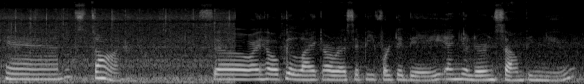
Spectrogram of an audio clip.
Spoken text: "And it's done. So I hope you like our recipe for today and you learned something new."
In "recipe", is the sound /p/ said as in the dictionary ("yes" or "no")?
yes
